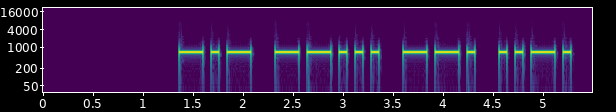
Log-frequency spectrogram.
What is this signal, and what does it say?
Morse code, heard as a keyed tone, about 15 wpm, 700 Hz. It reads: K7GF
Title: USA Call Signs - 4 Characters - Repeated 3x - 15wpm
